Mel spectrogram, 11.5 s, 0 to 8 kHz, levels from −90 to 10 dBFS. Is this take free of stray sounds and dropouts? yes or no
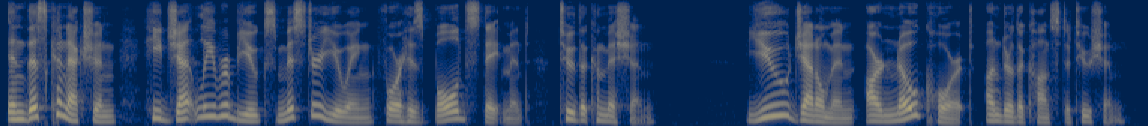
yes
